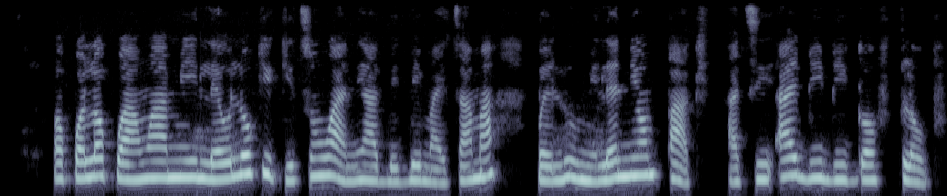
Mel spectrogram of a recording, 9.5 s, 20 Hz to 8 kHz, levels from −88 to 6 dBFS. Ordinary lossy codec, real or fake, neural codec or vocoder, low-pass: none; real; none; 7.2 kHz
